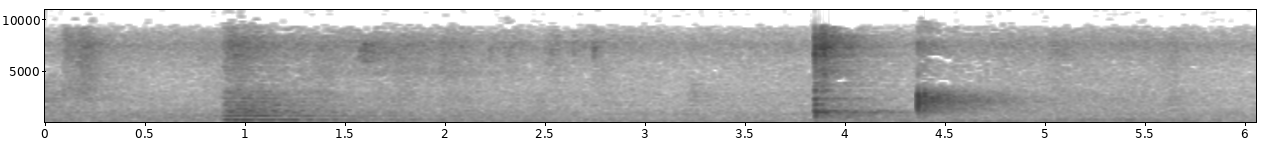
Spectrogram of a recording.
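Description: Three-cushion carom billiards shot: the cue tip strikes the cue ball with a loud, ringing click about a second in. About three seconds later come two sharp clicks half a second apart as the balls collide.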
